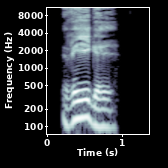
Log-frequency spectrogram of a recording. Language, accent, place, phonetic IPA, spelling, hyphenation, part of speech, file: German, Germany, Berlin, [ˈʁeːɡl̩], Regel, Re‧gel, noun, De-Regel.ogg
- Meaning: 1. rule 2. the usual, the default, the norm 3. menstruation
